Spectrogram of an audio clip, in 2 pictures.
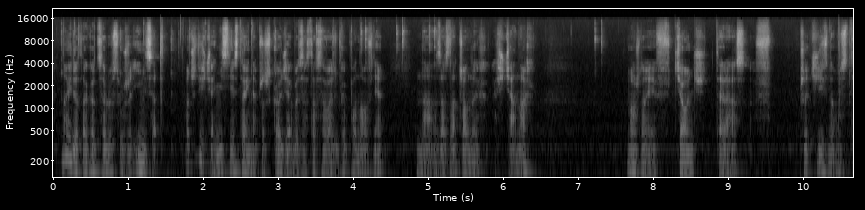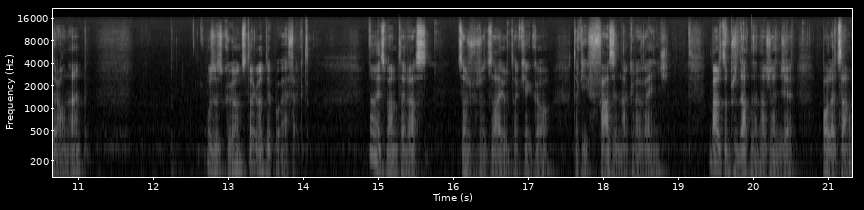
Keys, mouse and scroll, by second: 1.1 middle click, 1.9 shift+middle click, 2.6 shift+middle click, 3.5 right click, 4.5 shift+right click, 4.9 shift+right click, 7.1 click, 10.6 click, 15.7 middle click, 16.7 middle click, 19.3-20.6 scroll down 2, 19.8 shift+middle click, 20.6 middle click.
